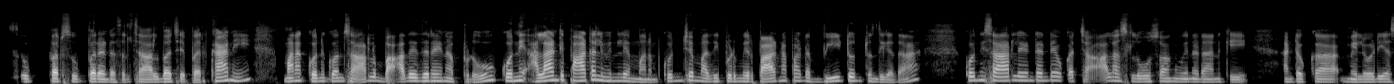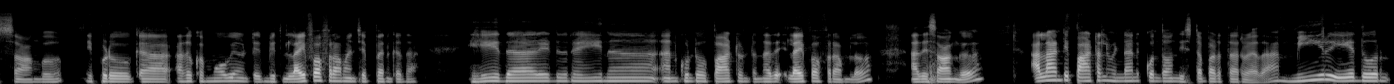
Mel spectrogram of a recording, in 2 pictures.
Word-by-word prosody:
Super! 135 0 +1
సూపరండి. 130 -3 +3
అసలు 115 - -7
చాలా 115 +1 +3
బా 130 - +7
చెప్పారు. 105 - -1
కానీ 175 +1 +5 0.5
మనకు 175 +3 +3
కొన్ని 150 0 +4
కొన్ని 155 0 +1
సార్లు 175 - +3
బాధ - - +3
ఎదురైనప్పుడు 155 -7 0 0.3
కొన్ని 170 +2 +5
అలాంటి 195 +6 +6
పాటలు 180 +4 +5
వినలేం 160 -4 -2
మనం. 115 -1 -4
కొంచెం 175 +4 0
అది 140 +1 -2
ఇప్పుడు 140 -1 0
మీరు 135 - 0
పాడిన 145 +7 +5
పాట 165 -3 -2 0.2
బీట్ 160 +5 0
ఉంటుంది 150 -7 -5
గదా! 110 +3 -4 0.6
కొన్నిసార్లు 185 -1 +4
ఏంటంటే 180 +1 -2
ఒక 150 - -1
చాలా 170 0 -1
స్లో 135 -1 -3
సాంగ్ 140 -1 -2
వినడానికి 125 -2 -3 0.5
అంటే 125 +1 -2
ఒక 130 - -6 0.4
మెలోడియస్ 125 0 -1
సాంగ్. 120 0 -5 0.4
ఇప్పుడు 135 -1 +1 0.2
ఒక 130 - -10 0.4
అదొక 145 +2 -3
మూవీ 150 +1 -1
ఉంటుంది. 135 -1 -5 0.2
'లైఫ్ 150 +6 +5
ఆఫ్ 165 - -3
రామ్' 150 -1 0
అని 140 - -10
చెప్పాను 135 -1 -4
కదా. 120 +1 -9 0.8
ఎదారె 155 0 +1
దురైన 155 0 -4 0.6
అనుకుంటూ 150 +1 -4
ఒక 135 - -17
పాట 135 0 +2
ఉంటుంది. 135 -1 -9
అదే 145 - +1 0.2
'లైఫ్ 135 +2 +4
ఆఫ్ 135 - -22
రామ్‌లో.' 115 - -5 0.5
అది 125 +1 0
సాంగ్. 125 -3 +3 0.7
అలాంటి 195 +4 +5
పాటలు 165 +3 +2
వినడానికి 160 +1 -5
కొంతమంది 145 -2 -4
ఇష్టపడతారు 130 -4 -4
గదా. 100 - -5 0.3
మీరు 205 +7 +1 0.2
ఏ - - +4
ధోర 165 -1 +4
145 Hz, 150 wpm, -24 LUFS, 130-165 Hz, 0.8 s, బా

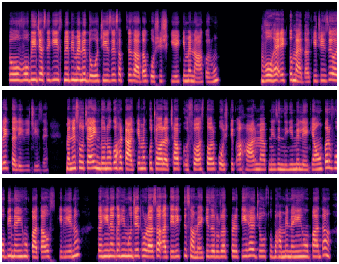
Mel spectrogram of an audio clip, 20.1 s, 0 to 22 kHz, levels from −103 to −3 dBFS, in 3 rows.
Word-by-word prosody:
तो 290 0 +2
वो 295 +2 0
भी 305 +1 +3
जैसे 290 -1 +1
कि 300 +2 +1
इसमें 290 -1 0
भी 295 - +2
मैंने 290 +1 +4
2 255 0 0
चीज़ें 265 +1 -1
सबसे 275 0 -5
ज़्यादा 240 -2 +1
कोशिश 245 0 -5
की 235 - -5
है 235 - 0
कि 250 +1 -7
मैं 250 0 0
ना 205 -3 -2
करूँ। 225 +6 -5 0.9
वो 265 0 +4
है 280 +2 +4
एक 275 -1 +1
तो 290 - +1
मैदा 215 -5 +1
की 250 +4 -5
चीज़ें 265 +4 -3
और 280 -1 +2
एक 280 0 0
तली 210 -4 -2
हुई 200 +1 -18
चीज़ें। 195 -2 -17 0.4
मैंने 260 +3 +3
सोचा 285 -1 +1
है, 290 - +9
इन 275 -2 +3
दोनों 265 0 0
को 285 - +1
हटा 265 -4 +5
के 225 +4 -4
मैं 270 0 -1
कुछ 270 -1 -6
और 245 0 +5
अच्छा 240 +2 +2 0.2
स्वास्थ्य 240 +2 -2
और 250 0 +2
पौष्टिक 235 -1 -6
आहार 225 -2 -1
मैं 235 -1 -3
अपनी 230 0 -8
ज़िन्दगी 230 -1 -5
में 235 0 -2
लेके 225 0 -3
आऊँ। 240 +2 0
पर 310 +1 +3
वो 285 -1 -4
भी 290 +2 0
नहीं 275 0 +3
हो 280 0 +1
पाता 250 0 +2
उसके 260 -1 -8
लिए 260 +1 -3
ना, 325 +5 0 0.4
कहीं 280 +1 +3
न 290 0 +4
कहीं 290 +1 +2
मुझे 290 0 +3
थोड़ा-सा 280 0 +5
अतिरिक्त 265 +4 -2
समय 235 -4 -1
की 270 +3 -4
ज़रूरत 265 0 -1
पड़ती 270 +1 -1
है। 310 0 +1
जो 270 0 -6
सुबह 260 -1 -4
में 260 +1 +1
नहीं 260 +1 +2
हो 265 -1 +1
पाता। 270 +4 0
265 Hz, 235 wpm, -23 LUFS, 240-280 Hz, 0.9 s, है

